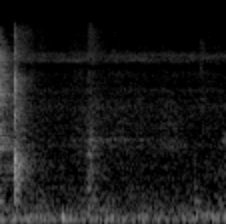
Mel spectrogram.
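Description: Mushrooms cooking in butter in a stainless sauté pan, a faint steady sizzle, with two light clicks near the start and about a second in.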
